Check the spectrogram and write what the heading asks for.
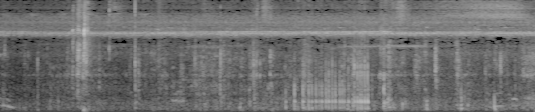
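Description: Crickets chirring steadily, with scattered light clicks and rustles and one sharper click about a second in.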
